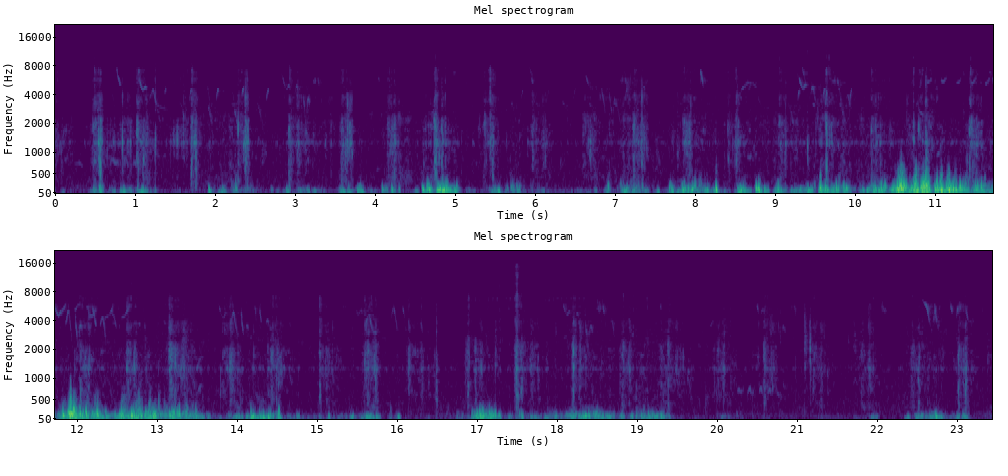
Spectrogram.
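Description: Footsteps crunching over dry soil and dead grass, a quick irregular run of sharp steps. Low gusting rumbles on the microphone come and go, loudest about ten to thirteen seconds in.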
